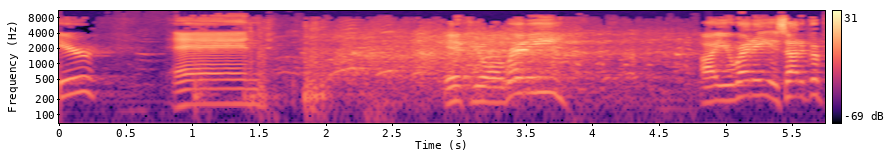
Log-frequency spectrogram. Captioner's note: audience laughs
